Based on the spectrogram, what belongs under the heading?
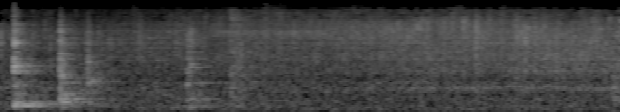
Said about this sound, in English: Then, cook some onions in a frying pan.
